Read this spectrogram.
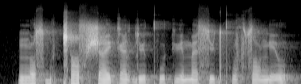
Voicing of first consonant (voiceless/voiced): voiced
